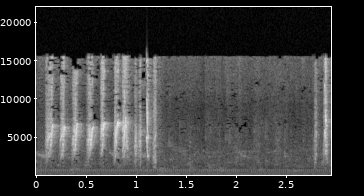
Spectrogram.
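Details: Olive-backed sunbird learning to sing, delivering a fast, even series of high piercing chips, about eight in one second, then falling quiet before a final brief burst. A faint mains hum runs throughout.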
